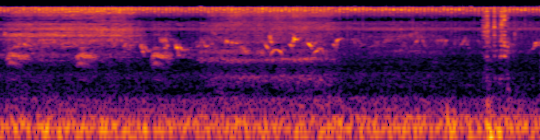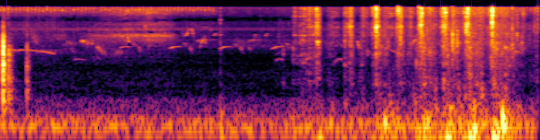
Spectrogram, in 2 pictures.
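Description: Faint outdoor ambience: a low wind rumble on the microphone with small birds chirping in the distance. A single sharp click comes about five and a half seconds in, and rustling and handling noises build over the last two seconds.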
